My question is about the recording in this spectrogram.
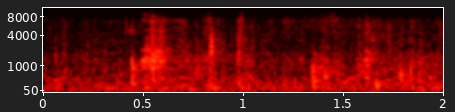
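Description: A few light, uneven footsteps on a hard floor, with no steady rhythm.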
